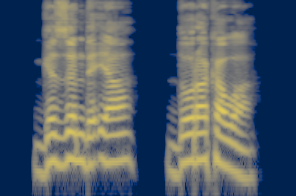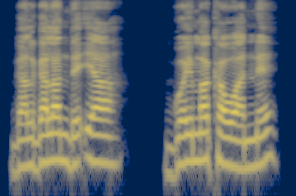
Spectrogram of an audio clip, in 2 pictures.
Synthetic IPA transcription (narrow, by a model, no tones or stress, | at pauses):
ɡɛzːɛnd̪ɛʔɪjaː | d̪oːɾɐkɐwaː | ɡɐlɡɐlɐnd̪ɛʔɪjaː | ɡɔjmɐkɐwaːnːɛ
